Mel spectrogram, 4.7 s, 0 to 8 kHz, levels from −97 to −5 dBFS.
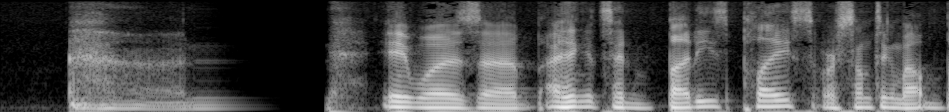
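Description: From 0.99 to 1.67 s, the audio stops arriving, most likely a long network dropout. The last sound smears into a fading buzz, then about 0.38 s of silence.

From 3.79 to 4.36 s, a jitter buffer speed-up trims short pitch-period pieces, about 50 ms in all. The speech runs 8% faster and sounds hurried, with unchanged pitch.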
